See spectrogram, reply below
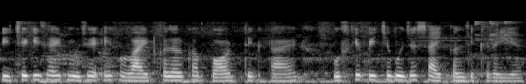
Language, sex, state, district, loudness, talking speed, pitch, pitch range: Chhattisgarhi, female, Chhattisgarh, Jashpur, -17 LUFS, 205 wpm, 185 Hz, 165-200 Hz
